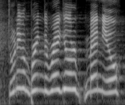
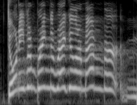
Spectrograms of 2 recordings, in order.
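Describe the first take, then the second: First: Said in the usual way. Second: Slips and says member instead of menu; tongue slip. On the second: Real, not acted. Telling friends the dessert plan, slipping on the word. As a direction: trips over the word member. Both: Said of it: "That's what I meant to say".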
